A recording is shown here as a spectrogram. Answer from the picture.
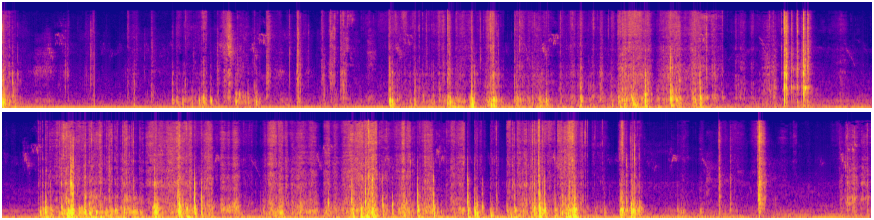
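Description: Cardboard packaging and plastic parts being handled: irregular scrapes, rustles and knocks, busiest in the second half, over a steady low hum.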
